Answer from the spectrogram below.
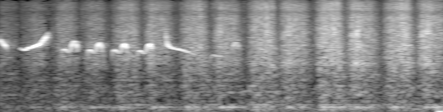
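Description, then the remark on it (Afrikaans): Sandpaper rasps across wooden planks for a home-built soapbox cart in quick, steady back-and-forth strokes, fairly loud, with a few faint chirps near the start and no voices. “As jy my help skuur aan die planke”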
